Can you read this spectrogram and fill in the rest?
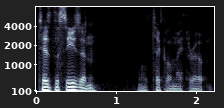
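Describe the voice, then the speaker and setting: A man's voice: low-pitched, normal speed, gravelly, no room sound, clean studio sound. A man hosting a podcast, reading a scripted intro and then chatting playfully with his guest. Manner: animated, playful delivery. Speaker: podcast host.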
